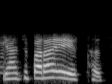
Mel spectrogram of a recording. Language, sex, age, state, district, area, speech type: Kashmiri, female, 30-45, Jammu and Kashmir, Pulwama, urban, conversation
